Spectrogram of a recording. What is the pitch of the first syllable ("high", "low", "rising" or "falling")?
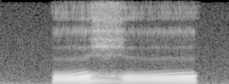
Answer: rising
